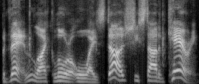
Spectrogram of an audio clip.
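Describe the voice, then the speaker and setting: An actor in a radio play playing a laid-back young stoner philosopher who rambles and stumbles through slangy musings. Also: male voice, on the high side, sing-song, unhurried, a bit bright, husky, no room sound, clean studio sound, heavily acted. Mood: earnest rambling.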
